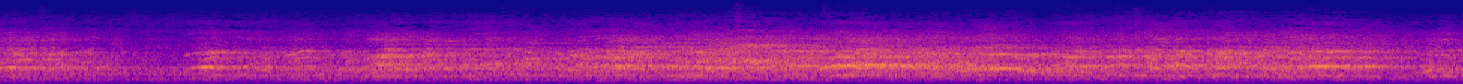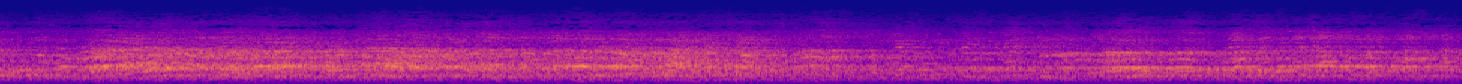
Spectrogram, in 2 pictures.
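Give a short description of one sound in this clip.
A crowd shouts and cheers in an echoing hall.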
